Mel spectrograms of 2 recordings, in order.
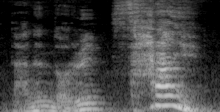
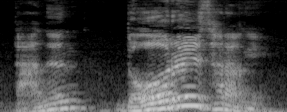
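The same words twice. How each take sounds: First: The stress is on 사랑해. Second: The stress is on 너를.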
